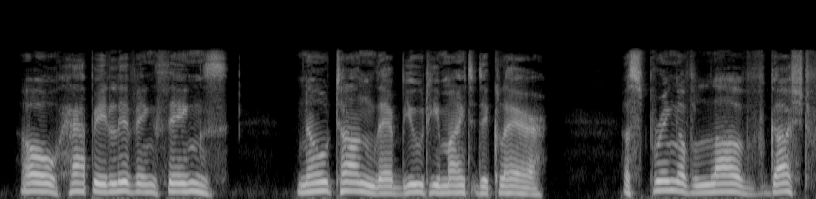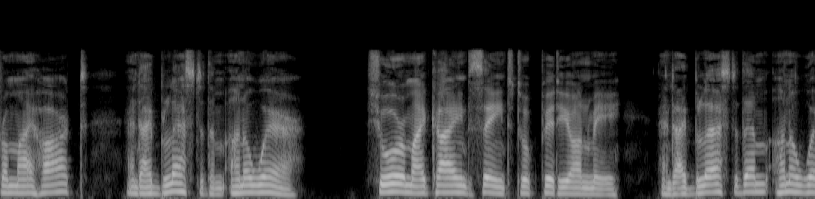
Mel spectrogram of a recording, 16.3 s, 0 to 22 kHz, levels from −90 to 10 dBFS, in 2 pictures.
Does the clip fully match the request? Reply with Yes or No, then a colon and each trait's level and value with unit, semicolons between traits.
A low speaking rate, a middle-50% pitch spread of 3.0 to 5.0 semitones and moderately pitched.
Yes: slow, 130 wpm; average, 3.5 semitones; medium, 145 Hz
